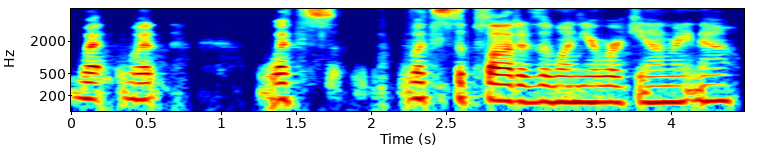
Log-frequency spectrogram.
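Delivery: ordinary talk, nothing marked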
